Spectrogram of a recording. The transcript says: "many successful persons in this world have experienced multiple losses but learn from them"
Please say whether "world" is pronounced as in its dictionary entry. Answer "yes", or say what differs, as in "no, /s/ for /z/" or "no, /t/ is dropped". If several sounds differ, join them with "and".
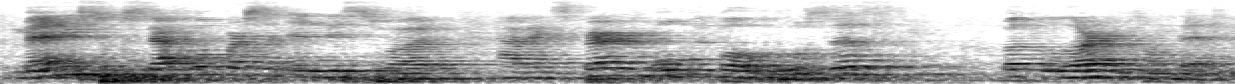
no, /l/ is dropped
